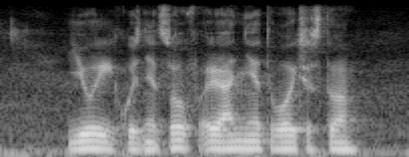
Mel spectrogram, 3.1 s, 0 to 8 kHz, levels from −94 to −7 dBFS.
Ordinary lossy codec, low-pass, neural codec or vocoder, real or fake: none; 7.2 kHz; none; real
